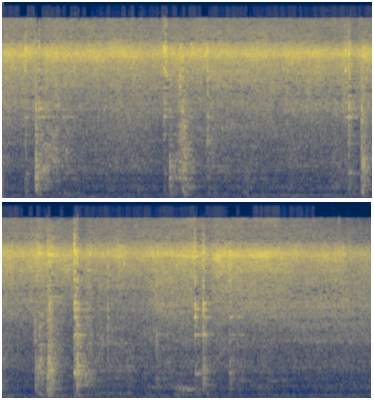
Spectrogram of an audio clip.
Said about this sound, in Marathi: आणि आता ह्याच्यामध्ये ना हे चिकन सोडायचं आणि हे चांगलं हलवून घ्यायचं.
